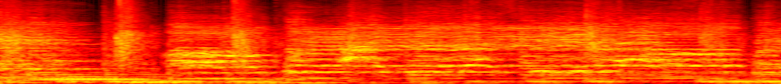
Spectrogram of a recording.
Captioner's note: lower voices; higher voices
